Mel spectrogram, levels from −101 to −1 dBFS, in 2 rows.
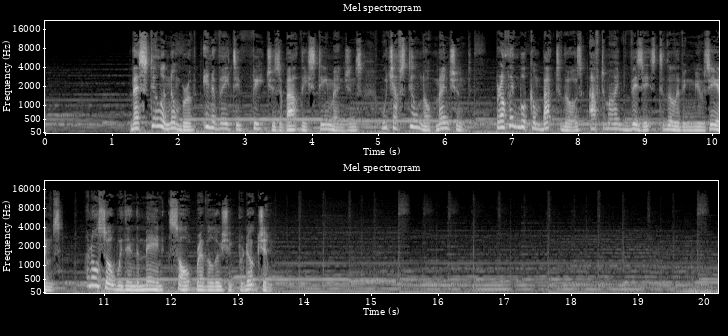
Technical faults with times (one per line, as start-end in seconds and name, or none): none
